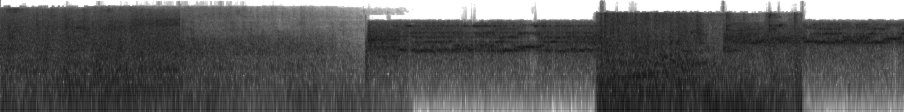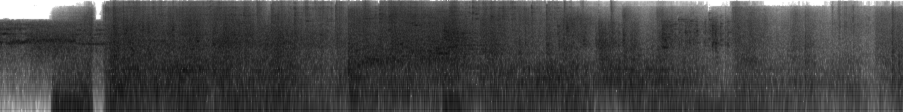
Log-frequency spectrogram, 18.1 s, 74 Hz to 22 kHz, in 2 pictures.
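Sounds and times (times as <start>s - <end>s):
cartoon crash: 6.0s - 8.0s, 9.6s - 16.6s
booming clattering crash: 9.8s - 17.8s.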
